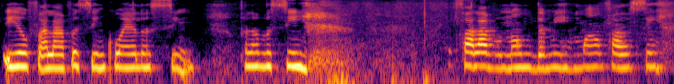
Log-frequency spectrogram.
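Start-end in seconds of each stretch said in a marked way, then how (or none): none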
